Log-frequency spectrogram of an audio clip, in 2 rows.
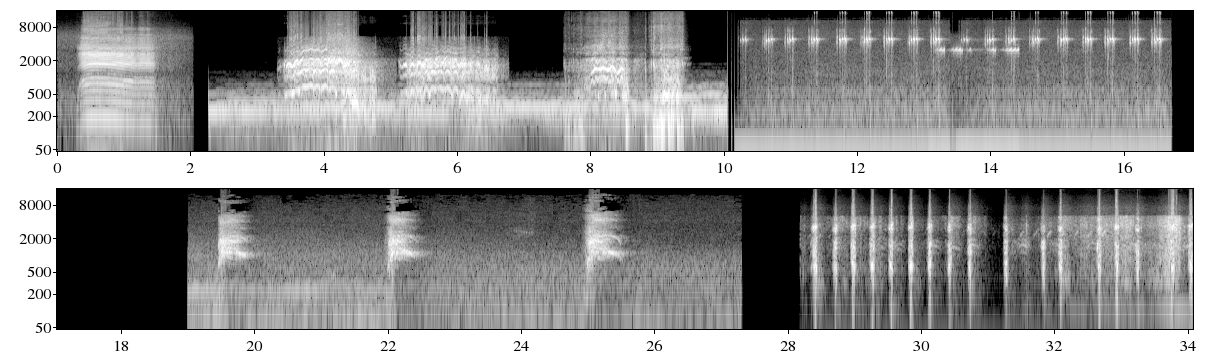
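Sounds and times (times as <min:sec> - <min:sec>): horse neighing: 0:03.4 - 0:06.7, 0:07.6 - 0:09.4
insect chirping: 0:10.2 - 0:16.7
steady low hum: 0:10.3 - 0:16.7.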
